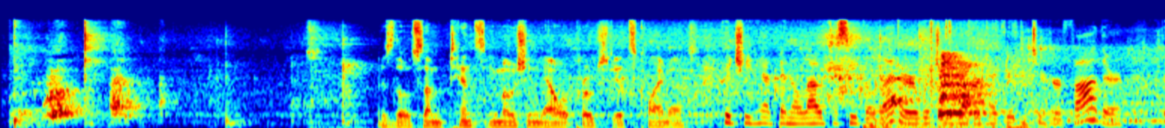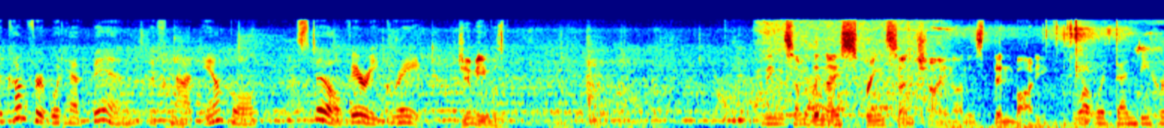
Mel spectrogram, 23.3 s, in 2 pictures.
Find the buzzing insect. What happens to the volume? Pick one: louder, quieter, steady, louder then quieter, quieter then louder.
louder.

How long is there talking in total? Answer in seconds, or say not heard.
18 s.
